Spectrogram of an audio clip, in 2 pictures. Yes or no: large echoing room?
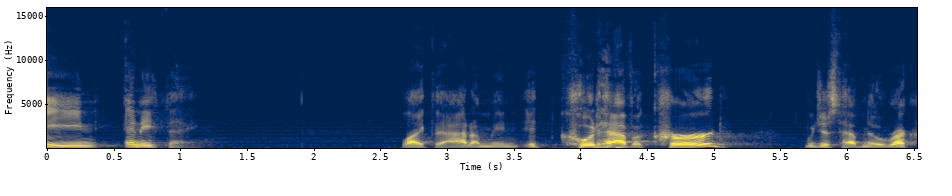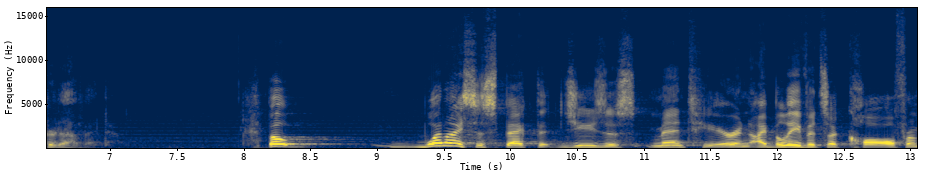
yes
